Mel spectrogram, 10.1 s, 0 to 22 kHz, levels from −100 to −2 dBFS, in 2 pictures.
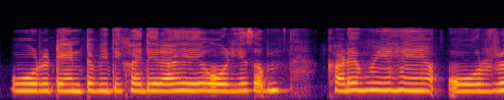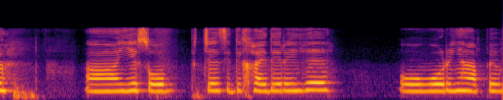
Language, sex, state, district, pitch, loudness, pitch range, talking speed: Hindi, female, Uttar Pradesh, Etah, 275 Hz, -19 LUFS, 265-275 Hz, 155 wpm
